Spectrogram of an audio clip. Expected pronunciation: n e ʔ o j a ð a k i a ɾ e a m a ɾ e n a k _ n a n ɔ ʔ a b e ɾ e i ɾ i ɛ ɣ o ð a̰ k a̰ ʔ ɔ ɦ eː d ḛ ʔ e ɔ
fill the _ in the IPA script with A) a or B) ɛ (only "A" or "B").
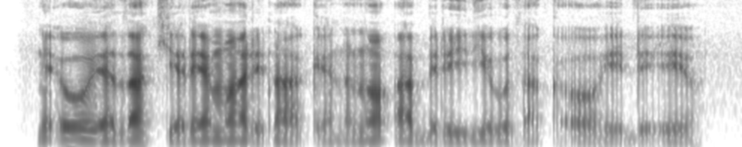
B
